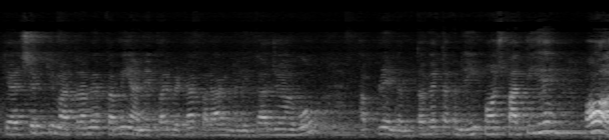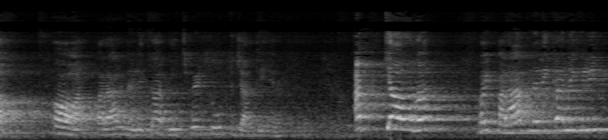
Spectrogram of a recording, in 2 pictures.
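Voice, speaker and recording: A man's voice: very high voice, a little hiss or hum. A man teaching a biology class in Hindi. He keeps asking his students questions and answers them himself, repeating key terms. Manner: addresses students as "beta". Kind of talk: classroom lecture. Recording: echoey room, voice from far off.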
